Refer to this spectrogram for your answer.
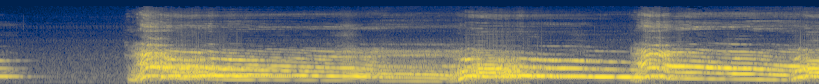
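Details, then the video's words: Pet Basset Hounds Cooper, brown, and Jahko, black, howl at each other; after a short silence a long, loud, continuous howl with a second lower voice beneath, swelling again twice. "Basset Hounds Howling... Lazy Style!"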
